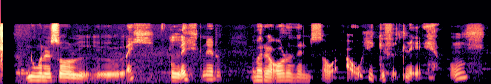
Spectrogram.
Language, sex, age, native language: Icelandic, male, 13, Icelandic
